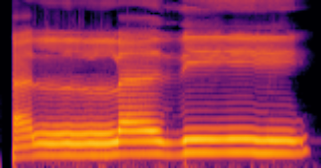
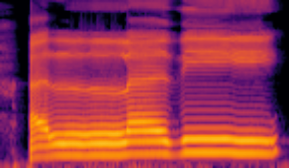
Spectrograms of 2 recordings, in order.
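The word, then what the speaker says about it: الذي: Caranya diayunkan. Diayunkan 2 kali ayun, karena 2 harokat, 2 kali ayun dengan ayunan pakai nada. Naik, turun. Alladzi, nah, naik lalu turun. Alladzi, 2 harokat, 2 kali ayun, 2 kali naik, ya, 2 kali naik turun.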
